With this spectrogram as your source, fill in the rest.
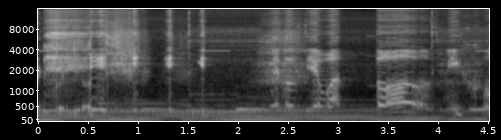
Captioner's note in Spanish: Risas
